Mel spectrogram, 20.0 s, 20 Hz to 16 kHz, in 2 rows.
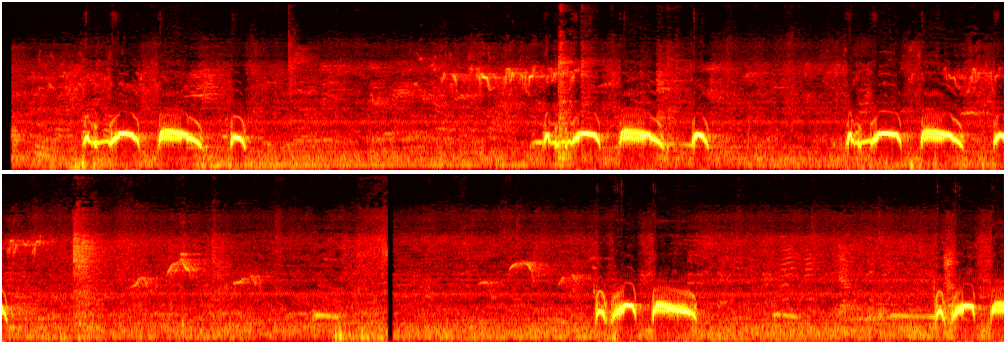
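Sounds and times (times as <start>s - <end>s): small birds chirping: 0.1s - 13.6s, 14.2s - 20.0s
dove cooing: 0.8s - 2.6s, 5.3s - 7.3s, 8.4s - 10.3s, 12.9s - 13.6s, 15.9s - 20.0s.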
